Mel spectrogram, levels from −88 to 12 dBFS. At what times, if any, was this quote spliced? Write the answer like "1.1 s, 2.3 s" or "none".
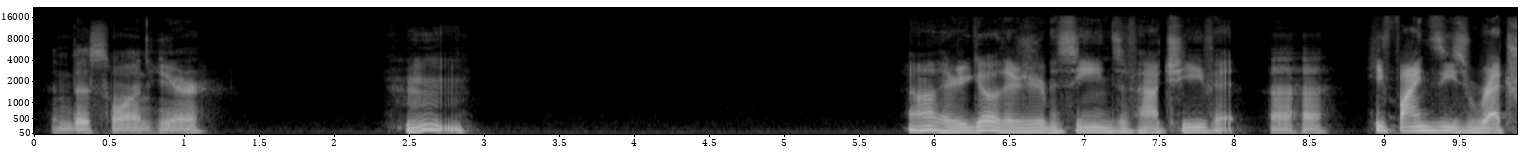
6.8 s, 7.5 s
